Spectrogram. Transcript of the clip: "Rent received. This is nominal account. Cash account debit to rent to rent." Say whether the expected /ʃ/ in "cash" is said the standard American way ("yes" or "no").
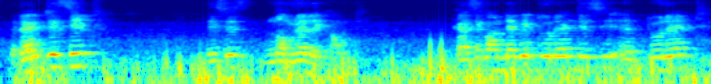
no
